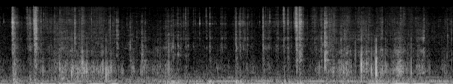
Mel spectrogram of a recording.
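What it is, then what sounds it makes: Dry bar soap being cut. A solid, dry yellow bar of soap held in the hand is sliced and scraped with a metal utility blade. Crisp, bright scraping and cracking sounds come in quick bursts over a low steady hum, with several sharp snaps standing out.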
